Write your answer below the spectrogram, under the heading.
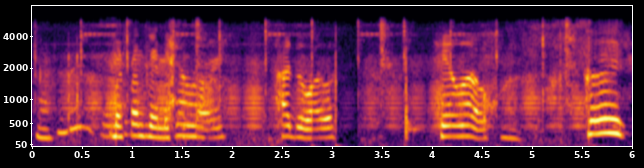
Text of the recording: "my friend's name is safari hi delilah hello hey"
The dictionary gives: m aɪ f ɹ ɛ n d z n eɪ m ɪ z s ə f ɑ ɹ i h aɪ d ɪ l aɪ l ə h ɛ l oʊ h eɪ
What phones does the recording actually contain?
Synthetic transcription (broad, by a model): m aɪ f ɹ ɛ n d z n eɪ ɪ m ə ɑ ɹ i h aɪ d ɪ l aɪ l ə h ɛ l oʊ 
